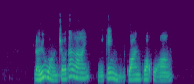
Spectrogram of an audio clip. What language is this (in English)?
Cantonese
